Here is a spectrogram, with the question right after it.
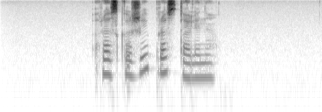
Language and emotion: Russian, neutral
